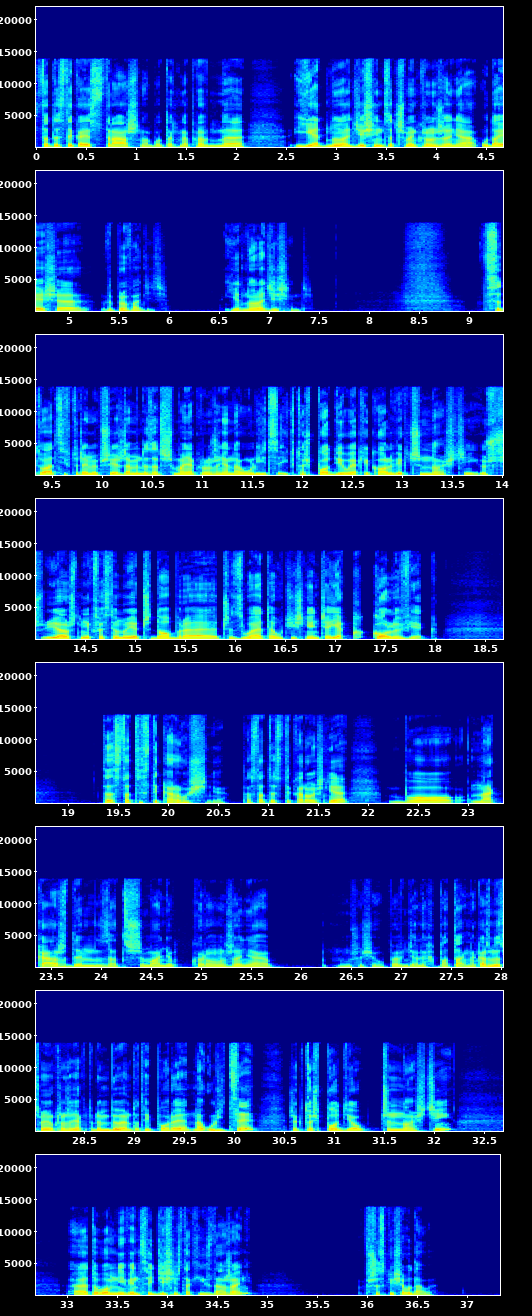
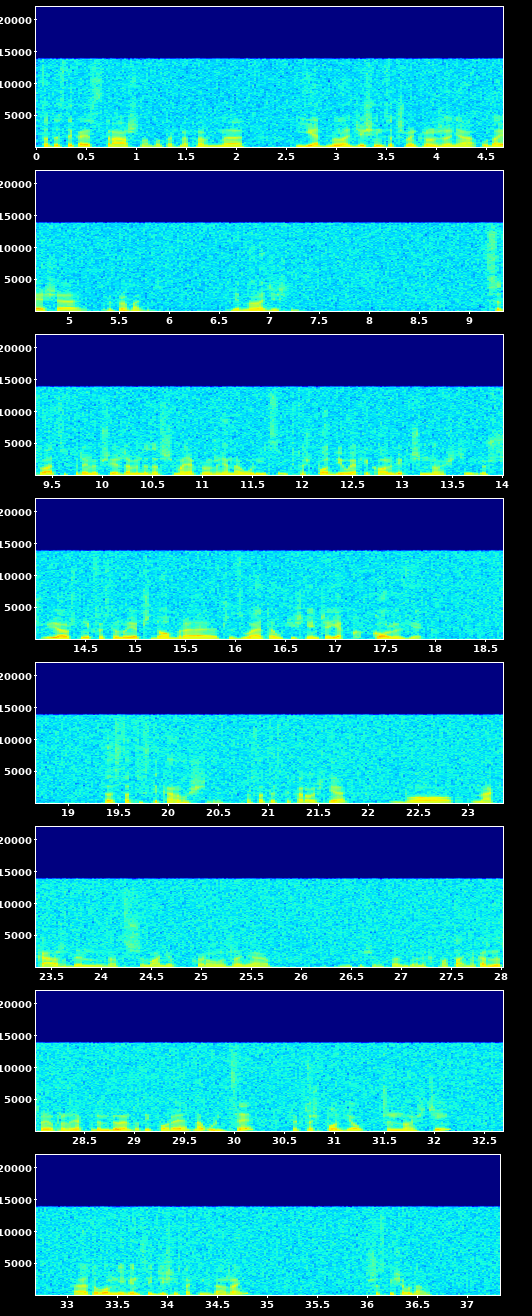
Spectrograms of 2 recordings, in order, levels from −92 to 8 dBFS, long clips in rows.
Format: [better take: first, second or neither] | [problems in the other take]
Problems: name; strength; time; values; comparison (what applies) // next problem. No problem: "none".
first | hiss; loud; throughout; 8 dB below the speech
